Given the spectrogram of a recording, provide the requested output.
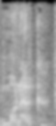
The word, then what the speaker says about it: Monarch: Ya la CH en Italia se pronuncia como una K. sobre sí. Entonces es Monarch, que viene de monarca o el rey de los calcetines.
